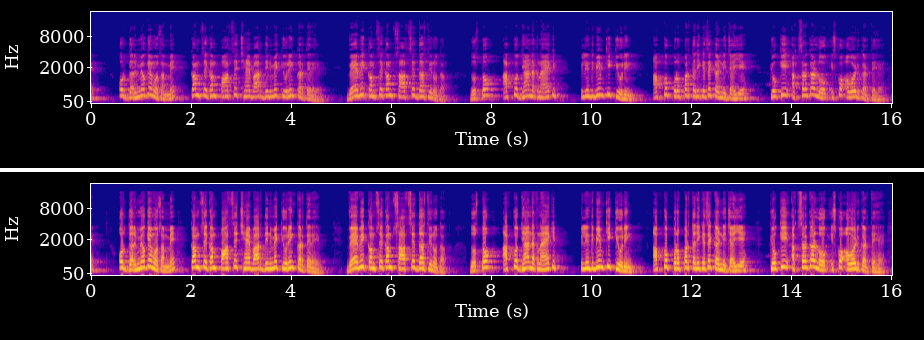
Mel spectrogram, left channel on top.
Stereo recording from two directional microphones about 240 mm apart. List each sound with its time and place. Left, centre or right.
0.6 s a man's voice: right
